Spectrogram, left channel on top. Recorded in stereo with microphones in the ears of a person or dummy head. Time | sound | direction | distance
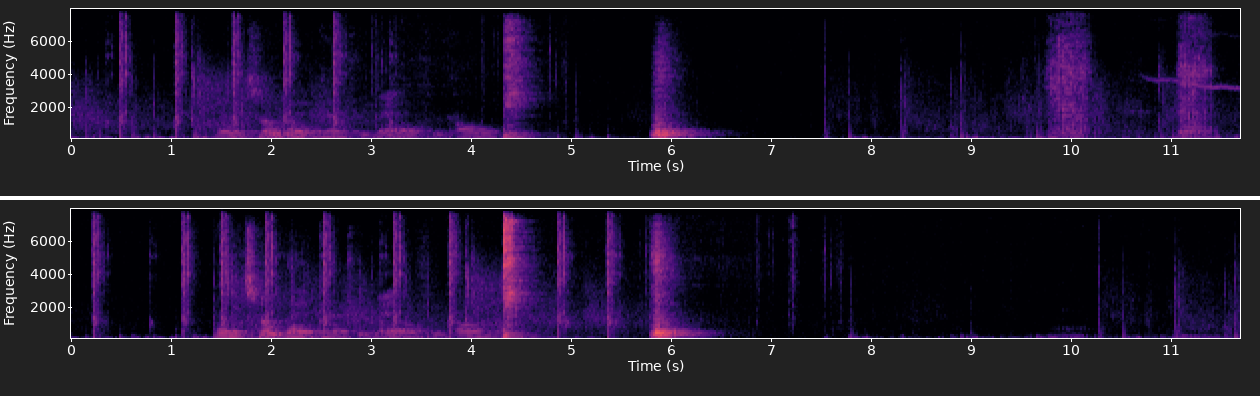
1.4 | a man speaking | 65° right (ahead or behind) | 0.6 m
4.3 | a clunk | 80° right | 0.5 m
5.8 | a whoosh | 85° right | 0.8 m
